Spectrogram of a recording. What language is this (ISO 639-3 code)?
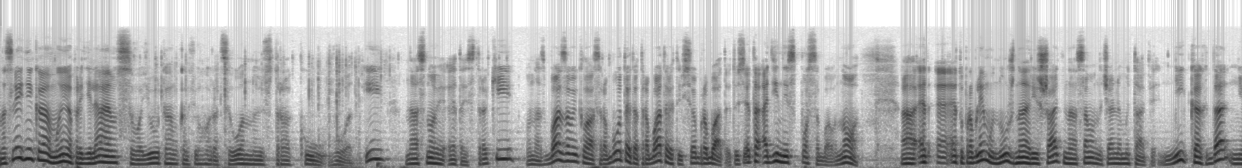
rus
